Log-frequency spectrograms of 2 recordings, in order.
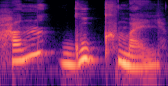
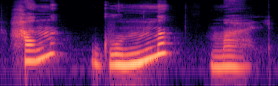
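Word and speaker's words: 한국말: Написано хан гукмель. У. К нам дуже-дуже псує вимову цю м'яку. Після неї йде м, перед нею теж н літера, це вже не так важливо. Хангунль. Хан гун маль.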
